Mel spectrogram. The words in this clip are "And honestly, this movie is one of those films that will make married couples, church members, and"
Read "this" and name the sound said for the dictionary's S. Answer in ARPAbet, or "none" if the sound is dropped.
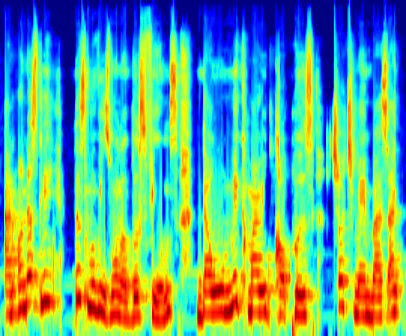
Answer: S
